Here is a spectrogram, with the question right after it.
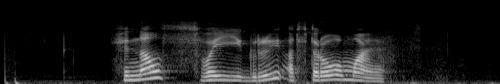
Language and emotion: Russian, neutral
